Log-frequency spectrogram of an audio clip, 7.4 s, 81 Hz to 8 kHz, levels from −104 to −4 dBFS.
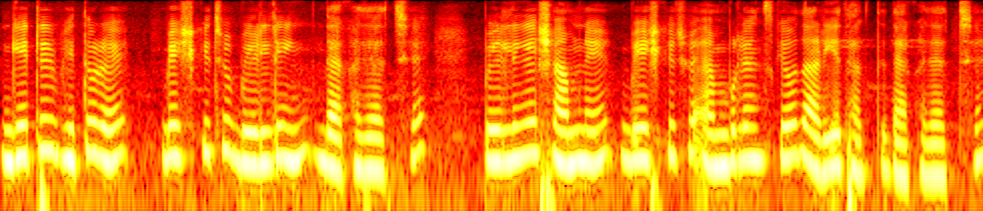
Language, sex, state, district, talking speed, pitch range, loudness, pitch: Bengali, female, West Bengal, Malda, 140 wpm, 220-260 Hz, -14 LUFS, 245 Hz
